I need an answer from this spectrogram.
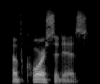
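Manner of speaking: low, quiet muttering under breath; muttered. Acted. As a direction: mutter it to yourself. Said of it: "I muttered".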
